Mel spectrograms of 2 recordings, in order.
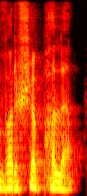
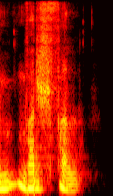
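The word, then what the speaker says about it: Varshaphala: In you know, with a classical Sanskrit pronunciation, Varshapala. Varsha meaning a year and pala meaning fruit. In modern North Indian pronunciation would be Varshfal.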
